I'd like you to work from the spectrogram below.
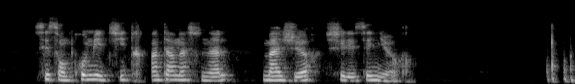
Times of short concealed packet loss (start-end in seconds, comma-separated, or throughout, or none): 3.75-3.79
